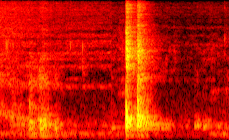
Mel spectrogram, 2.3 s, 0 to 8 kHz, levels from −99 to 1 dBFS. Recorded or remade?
remade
